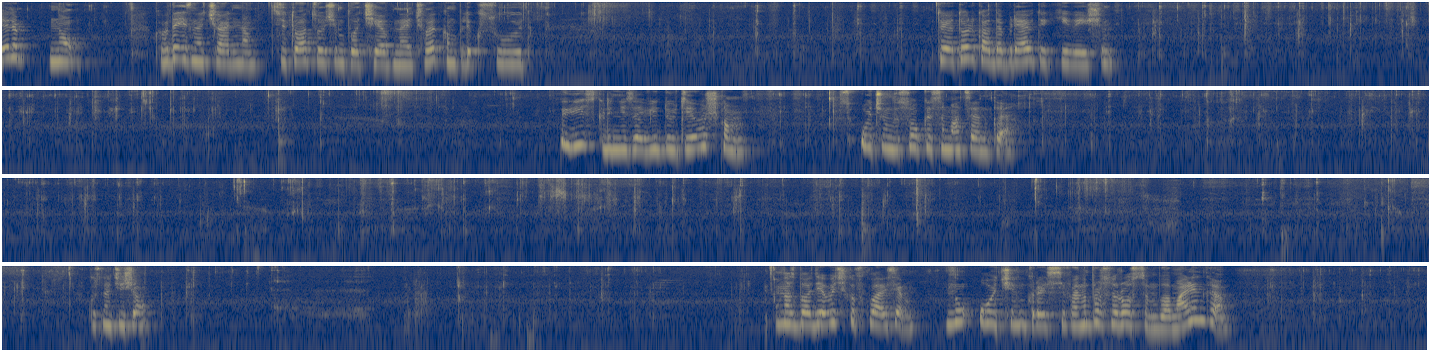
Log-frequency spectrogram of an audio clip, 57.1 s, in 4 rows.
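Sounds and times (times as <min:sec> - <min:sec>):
crunchy chewing: 0:04.8 - 0:09.4, 0:11.2 - 0:19.9, 0:21.7 - 0:22.8, 0:24.4 - 0:43.7, 0:44.4 - 0:50.6, 0:55.2 - 0:57.0.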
